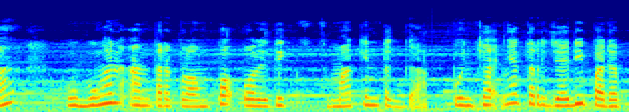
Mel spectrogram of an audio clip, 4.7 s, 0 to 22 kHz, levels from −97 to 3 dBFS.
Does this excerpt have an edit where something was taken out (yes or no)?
yes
